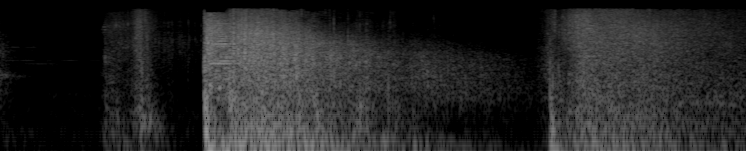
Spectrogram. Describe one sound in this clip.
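A game sound effect thuds and whooshes as a card is played.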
